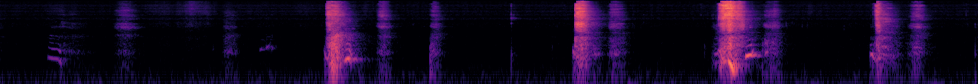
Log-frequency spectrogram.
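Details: Persistent nasal tickle: soft catching breaths and four quick, weak, stifled, unsatisfying sneezes in a short run; mild sneezing fit.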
